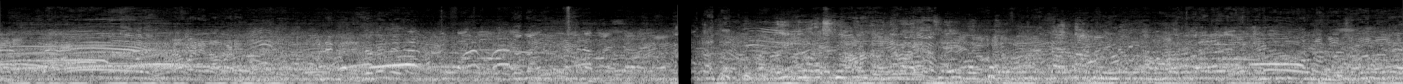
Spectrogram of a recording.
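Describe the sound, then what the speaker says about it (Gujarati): A dense crowd at the Kankaria Carnival chatters loudly and continuously, with overlapping voices and occasional shouts forming a steady babble, briefly cut off by a short break in the middle. "આમ કાંકરિયા કાર્નિવલની ભીડ એટલી વધી ગઈ હતી"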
